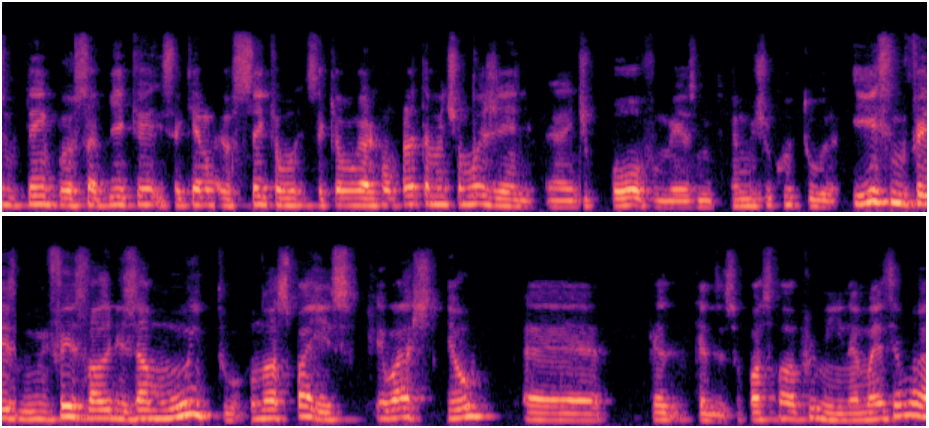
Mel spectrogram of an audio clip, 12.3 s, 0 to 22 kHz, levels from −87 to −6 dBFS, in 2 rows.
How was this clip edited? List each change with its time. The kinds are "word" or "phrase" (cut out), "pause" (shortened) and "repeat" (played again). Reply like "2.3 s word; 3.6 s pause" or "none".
1.4 s word; 3.8 s word; 6.2 s word; 7.8 s word; 8.6 s word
